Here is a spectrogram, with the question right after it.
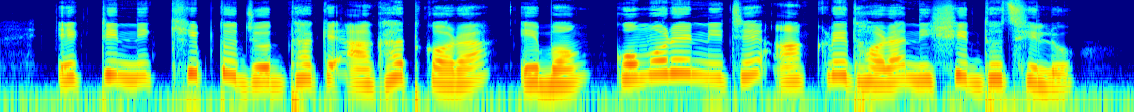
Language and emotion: Bengali, neutral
